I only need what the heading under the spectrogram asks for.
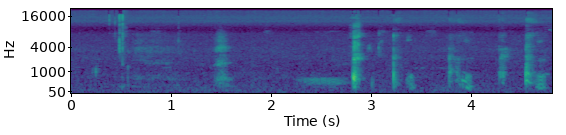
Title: Quiet, very stifled night sneeze attack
